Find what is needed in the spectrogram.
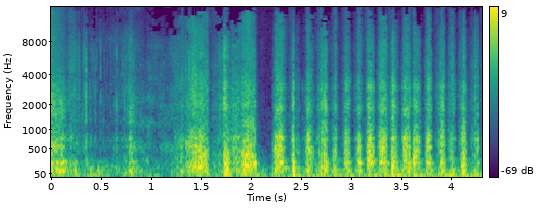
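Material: Foam.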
